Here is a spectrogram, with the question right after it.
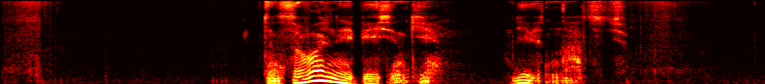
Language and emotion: Russian, sad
